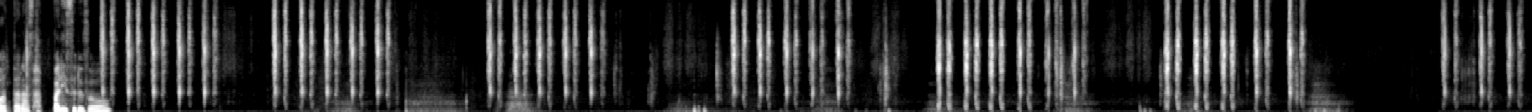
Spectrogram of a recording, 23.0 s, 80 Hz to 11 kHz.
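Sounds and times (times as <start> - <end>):
speech: 0.0 - 1.9
scissors snipping through hair: 0.4 - 0.6, 1.5 - 3.3, 4.1 - 6.0, 7.3 - 9.2, 11.0 - 12.8, 14.1 - 16.4, 17.5 - 19.7, 21.6 - 22.9.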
